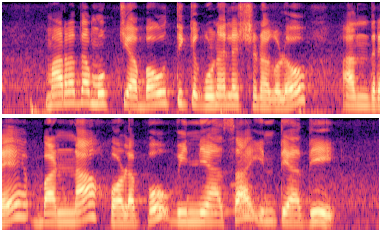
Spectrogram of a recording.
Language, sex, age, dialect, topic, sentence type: Kannada, female, 18-24, Coastal/Dakshin, agriculture, statement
